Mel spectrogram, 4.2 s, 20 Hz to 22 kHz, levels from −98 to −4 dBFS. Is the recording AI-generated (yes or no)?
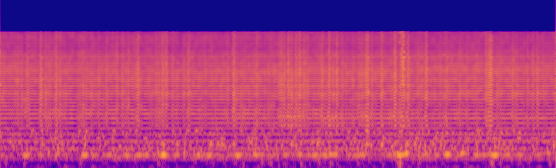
yes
